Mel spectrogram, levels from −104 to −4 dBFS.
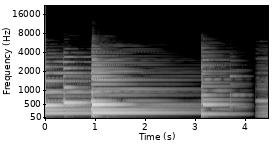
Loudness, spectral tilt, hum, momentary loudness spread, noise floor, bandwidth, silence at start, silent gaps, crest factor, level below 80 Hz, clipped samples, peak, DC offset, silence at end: -28 LUFS; -9 dB/octave; none; 22 LU; -53 dBFS; 5.6 kHz; 0 s; none; 18 dB; -72 dBFS; under 0.1%; -10 dBFS; under 0.1%; 0 s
